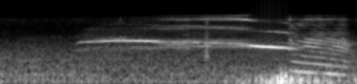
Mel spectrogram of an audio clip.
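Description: An owl at a castle gives a short, faint, drawn-out call that rises and falls, heard alone against quiet outdoor background.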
